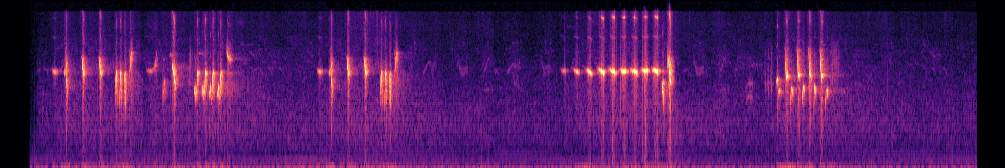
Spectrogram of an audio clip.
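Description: A songbird singing: several bursts of rapid, repeated chirping notes, each lasting one to four seconds, separated by silent gaps.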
